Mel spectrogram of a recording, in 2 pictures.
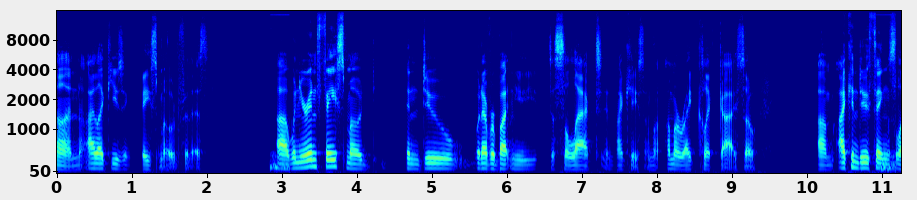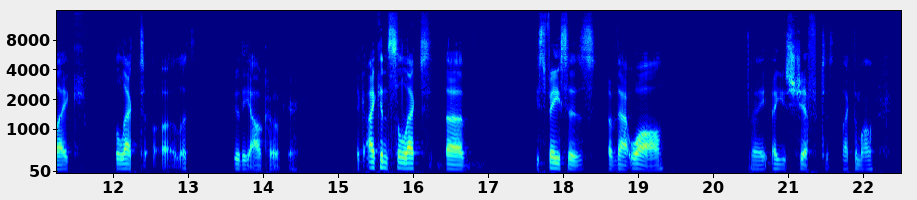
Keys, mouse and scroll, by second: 1.4 click, 9.0 shift+right click, 9.6 shift+right click, 10.1 shift+right click, 11.6 middle click, 13.2 scroll down 1, 14.8 shift+middle click, 16.2 right click, 16.7 shift+right click, 17.1 shift+right click, 17.4 shift+right click.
